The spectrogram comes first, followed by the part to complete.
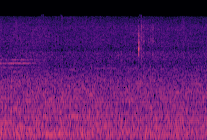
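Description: Steady outdoor background noise with a faint low hum and a single small click about one and a half seconds in.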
